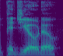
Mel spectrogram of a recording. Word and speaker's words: Pidgeotto: say pidgeot i yeah but it's pidgeotto you just kind of say that e pidgeotto pagoda pid pidgeotto pagoda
